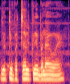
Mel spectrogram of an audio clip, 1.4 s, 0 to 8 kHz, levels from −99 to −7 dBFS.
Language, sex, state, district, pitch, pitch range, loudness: Hindi, male, Arunachal Pradesh, Longding, 125 Hz, 120-130 Hz, -14 LUFS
